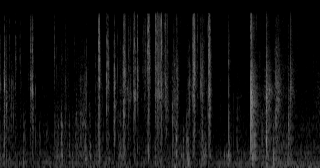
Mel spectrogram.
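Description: A pick tool scratches and ticks against plastic film.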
